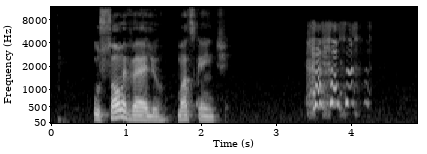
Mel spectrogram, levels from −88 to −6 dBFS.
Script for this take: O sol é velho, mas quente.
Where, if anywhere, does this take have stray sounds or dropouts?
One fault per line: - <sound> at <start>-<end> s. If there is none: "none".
- laugh at 3.4-4.3 s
